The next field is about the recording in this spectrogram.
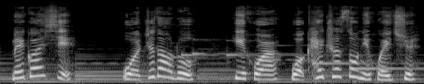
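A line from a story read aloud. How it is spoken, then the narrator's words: Giggling girl. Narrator (Chinese): 一女孩，嬉笑着说道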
